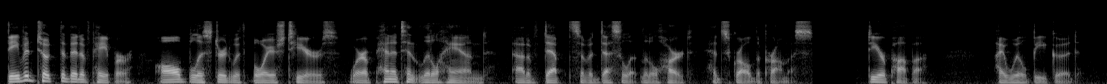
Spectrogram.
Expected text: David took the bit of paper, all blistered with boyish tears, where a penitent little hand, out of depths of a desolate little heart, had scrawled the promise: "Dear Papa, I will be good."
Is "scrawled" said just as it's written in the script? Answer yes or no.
yes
